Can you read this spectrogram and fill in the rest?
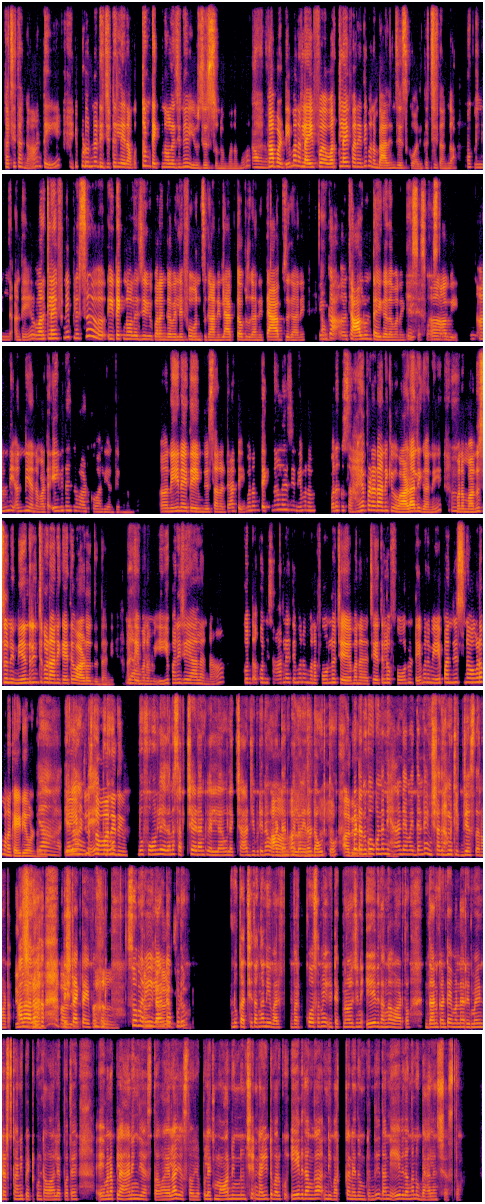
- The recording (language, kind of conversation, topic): Telugu, podcast, వర్క్-లైఫ్ బ్యాలెన్స్ కోసం టెక్నోలజీని ఎలా పరిమితం చేస్తారు?
- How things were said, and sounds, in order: in English: "డిజిటల్ ఎరా"; in English: "టెక్నాలజీ‌నే యూజ్"; in English: "లైఫ్, వర్క్ లైఫ్"; in English: "బాలన్స్"; in English: "వర్క్ లైఫ్‌ని"; in English: "టెక్నాలజీ"; in English: "ఫోన్స్"; in English: "ల్యాప్టాప్స్"; tapping; in English: "టాబ్స్"; in English: "యెస్. యెస్"; in English: "టెక్నాలజీ‌ని"; in English: "ఐడియా"; in English: "సెర్చ్"; in English: "లైక్"; chuckle; other background noise; in English: "డౌట్‌తో బట్"; in English: "హాండ్"; in English: "ఇన్‌స్టాగ్రామ్‌ని క్లిక్"; unintelligible speech; chuckle; in English: "డిస్ట్రాక్ట్"; in English: "సో"; in English: "వర్ఫ్ వర్క్"; in English: "టెక్నాలజీని"; in English: "రిమైండర్స్"; in English: "ప్లానింగ్"; in English: "లైక్ మార్నింగ్"; in English: "నైట్"; other noise; in English: "వర్క్"; in English: "బ్యాలెన్స్"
